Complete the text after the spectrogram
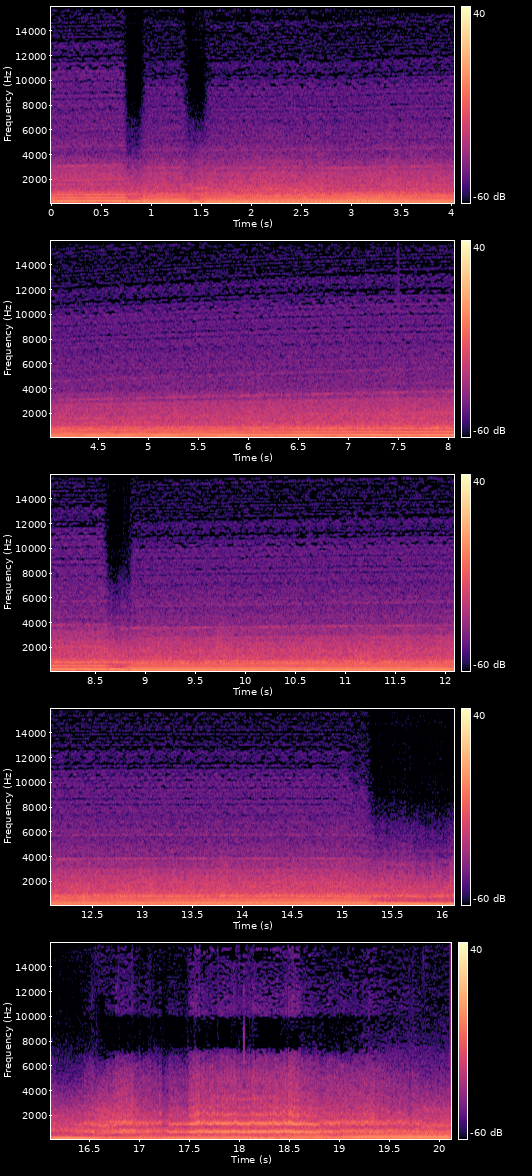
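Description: A racing car engine drones loudly, rising in pitch as it speeds up and dropping with each gear change.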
